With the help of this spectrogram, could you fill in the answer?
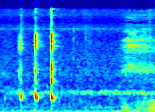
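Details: A male Shiba Inu, who dislikes foreign objects such as bags, boxes and scales, gives three quick, sharp, high barks, suspicious of an inanimate object.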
